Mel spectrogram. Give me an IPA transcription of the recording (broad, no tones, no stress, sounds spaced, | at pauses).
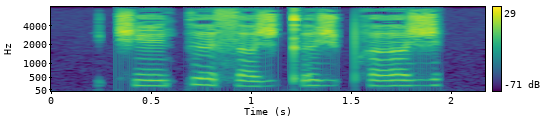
t͡ʃ ẽ k ɘ s ɐ ʒ kʼ ɘ ʒ pʰ ɐ ʒ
